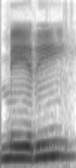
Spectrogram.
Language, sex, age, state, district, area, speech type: Punjabi, female, 45-60, Punjab, Fazilka, rural, read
